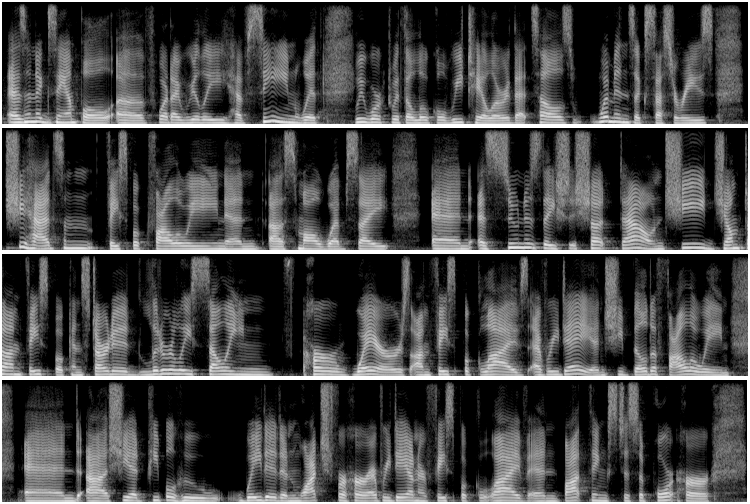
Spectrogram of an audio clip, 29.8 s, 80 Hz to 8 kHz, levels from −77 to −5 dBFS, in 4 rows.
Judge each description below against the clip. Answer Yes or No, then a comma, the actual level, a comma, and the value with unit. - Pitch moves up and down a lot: No, average, 3.2 semitones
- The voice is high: Yes, high, 195 Hz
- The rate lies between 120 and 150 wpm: No, average, 160 wpm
